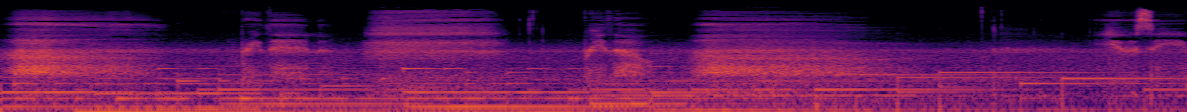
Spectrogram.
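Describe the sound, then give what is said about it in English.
Slow, deep breaths in and out drift over soft, sustained music tones. A few breathy inhales and exhales rise briefly above the steady background. “Come on, let's do it again. Breathe in. Breathe out.”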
